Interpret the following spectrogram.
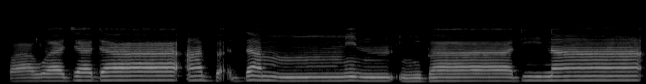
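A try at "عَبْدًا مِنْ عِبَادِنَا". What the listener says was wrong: Ainnya ainnya kurang masuk ke dalam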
